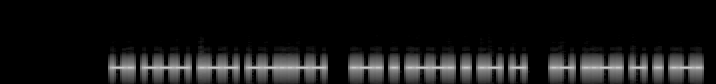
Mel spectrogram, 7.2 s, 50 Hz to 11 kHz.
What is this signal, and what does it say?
Morse code, heard as a keyed tone, about 30 wpm, 700 Hz. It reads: NOW, REPEAT AFTER
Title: Sentences from Top 1600 Words 30wpm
